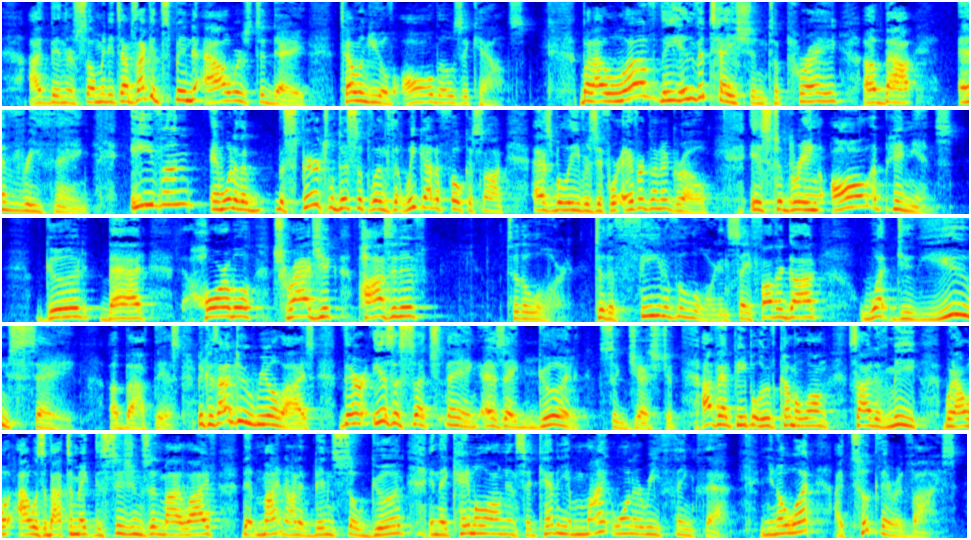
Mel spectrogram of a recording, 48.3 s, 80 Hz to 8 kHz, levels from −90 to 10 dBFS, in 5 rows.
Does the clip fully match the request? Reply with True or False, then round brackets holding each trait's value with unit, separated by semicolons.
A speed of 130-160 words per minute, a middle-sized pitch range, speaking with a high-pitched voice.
False (170 wpm; 4.7 semitones; 205 Hz)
